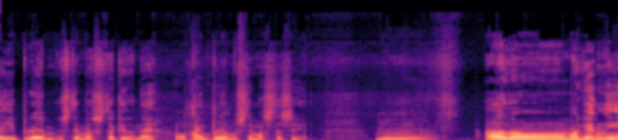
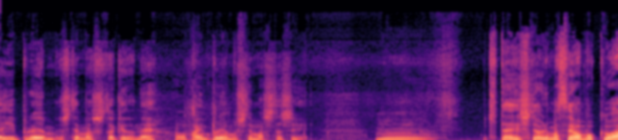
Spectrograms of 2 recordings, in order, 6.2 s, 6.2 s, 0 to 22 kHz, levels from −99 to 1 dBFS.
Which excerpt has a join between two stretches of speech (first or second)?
first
